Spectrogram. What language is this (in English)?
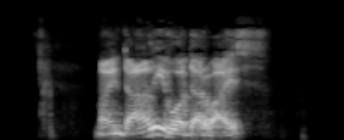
Welsh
